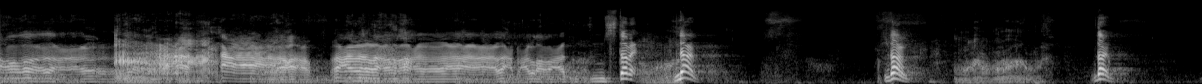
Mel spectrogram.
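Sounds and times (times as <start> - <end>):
puppy growling: 0.0 - 7.4, 9.2 - 10.8.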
